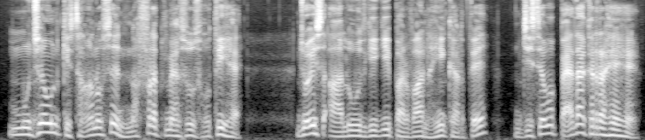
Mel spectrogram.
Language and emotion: Urdu, disgusted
